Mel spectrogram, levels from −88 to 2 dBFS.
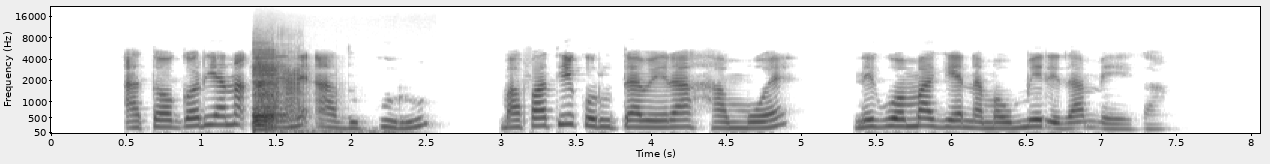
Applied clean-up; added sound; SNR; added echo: classical method log-MMSE.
